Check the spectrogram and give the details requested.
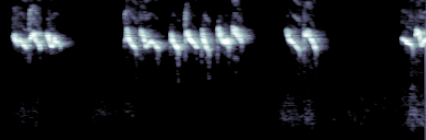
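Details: Puteh Raja, a kept bulbul on a special juice and mealworm diet, delivers a chattering run of warbled phrases. A long burst with several quick notes sits in the middle, and single phrases come before and after.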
